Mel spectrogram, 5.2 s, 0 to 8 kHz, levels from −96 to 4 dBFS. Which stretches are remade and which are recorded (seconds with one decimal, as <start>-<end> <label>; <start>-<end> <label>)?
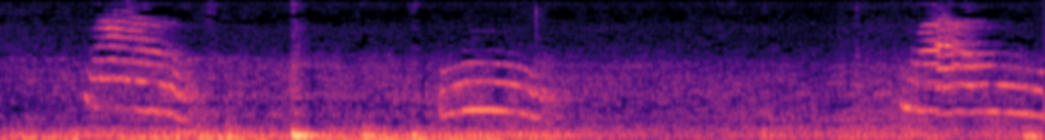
0.0-1.3 remade; 1.3-5.2 recorded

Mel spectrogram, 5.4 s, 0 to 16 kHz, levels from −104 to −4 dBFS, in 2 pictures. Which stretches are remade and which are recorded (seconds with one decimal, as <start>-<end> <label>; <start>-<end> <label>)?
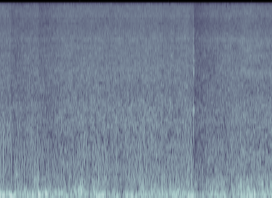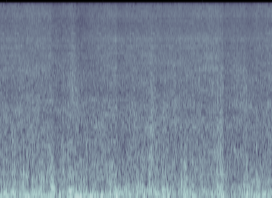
0.0-2.0 recorded; 2.0-5.4 remade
